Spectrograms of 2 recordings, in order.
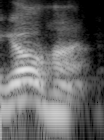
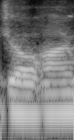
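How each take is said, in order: First: The name begins with a Y sound. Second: The name begins with an English J sound. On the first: The speaker calls it right. "We say Johann" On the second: The speaker calls it wrong. "we don't say Johann"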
